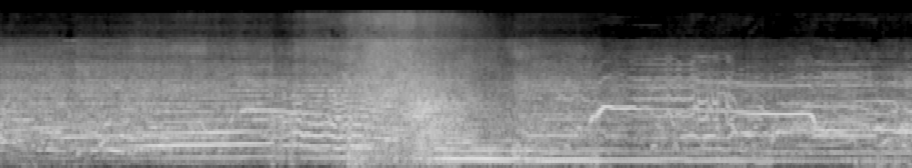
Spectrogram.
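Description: A car engine roars closer and speeds past.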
